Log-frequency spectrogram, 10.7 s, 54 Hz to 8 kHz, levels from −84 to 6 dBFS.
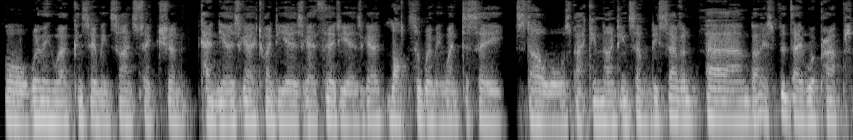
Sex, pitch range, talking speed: male, 110-125 Hz, 175 wpm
